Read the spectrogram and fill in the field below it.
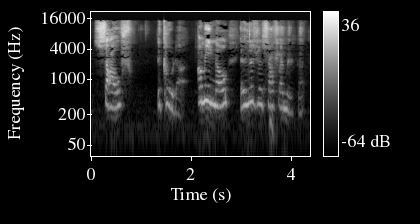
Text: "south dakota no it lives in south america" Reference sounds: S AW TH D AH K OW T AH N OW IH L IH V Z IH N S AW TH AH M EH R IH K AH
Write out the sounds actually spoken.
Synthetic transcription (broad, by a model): S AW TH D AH K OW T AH N OW IH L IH Z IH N S AW TH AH M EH R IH K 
